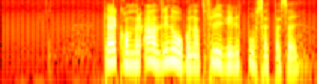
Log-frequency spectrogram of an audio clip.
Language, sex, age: Swedish, female, 32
